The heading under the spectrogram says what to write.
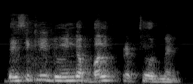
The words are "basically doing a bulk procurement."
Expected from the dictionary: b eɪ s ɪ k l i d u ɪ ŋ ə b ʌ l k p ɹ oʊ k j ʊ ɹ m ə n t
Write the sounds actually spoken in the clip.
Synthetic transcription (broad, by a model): b eɪ s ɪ k l i d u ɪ ŋ ə b ʌ l k p ɹ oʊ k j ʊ ɹ m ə n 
